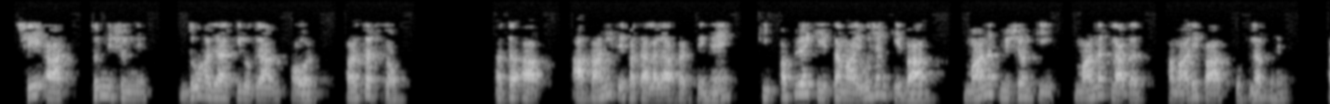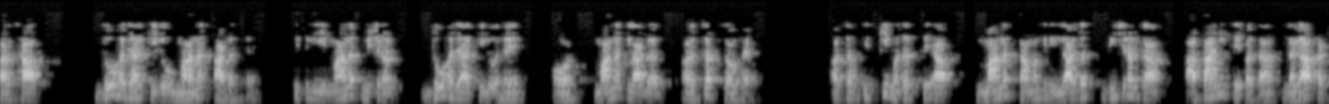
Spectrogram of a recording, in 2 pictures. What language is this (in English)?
Hindi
